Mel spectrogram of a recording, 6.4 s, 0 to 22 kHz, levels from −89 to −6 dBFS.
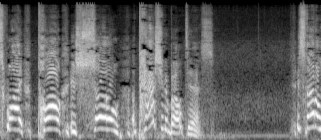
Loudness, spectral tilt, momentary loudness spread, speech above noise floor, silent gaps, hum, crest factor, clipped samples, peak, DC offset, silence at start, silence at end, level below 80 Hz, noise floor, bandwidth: -12 LUFS; -3 dB/octave; 10 LU; 30 dB; none; none; 14 dB; under 0.1%; 0 dBFS; under 0.1%; 0 s; 0 s; -46 dBFS; -42 dBFS; over 20 kHz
